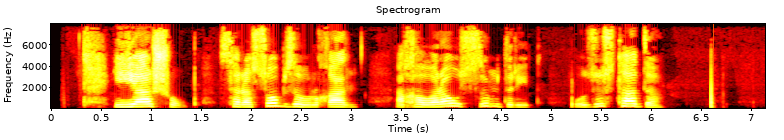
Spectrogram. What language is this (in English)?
Abkhazian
